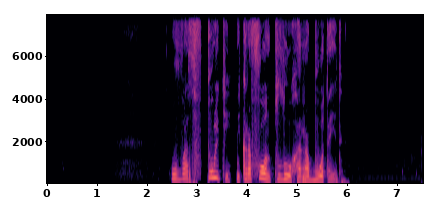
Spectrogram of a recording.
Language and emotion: Russian, angry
